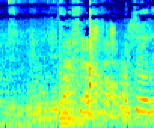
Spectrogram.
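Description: Indistinct voices talking in a dining room, starting about a second in after a quieter opening.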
